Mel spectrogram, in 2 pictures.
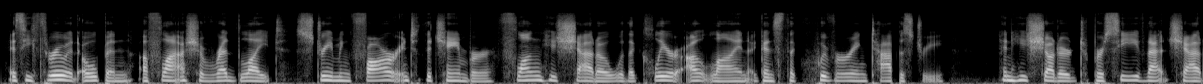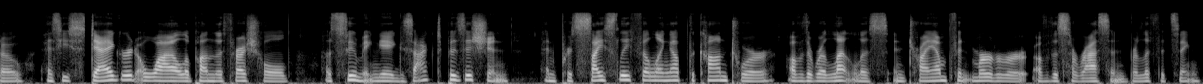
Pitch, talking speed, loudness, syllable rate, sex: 165 Hz, 145 wpm, -19 LUFS, 4.6 syllables/s, female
